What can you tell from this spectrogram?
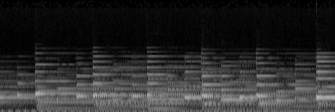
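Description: Background piano music, with a new note or chord struck about once a second.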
